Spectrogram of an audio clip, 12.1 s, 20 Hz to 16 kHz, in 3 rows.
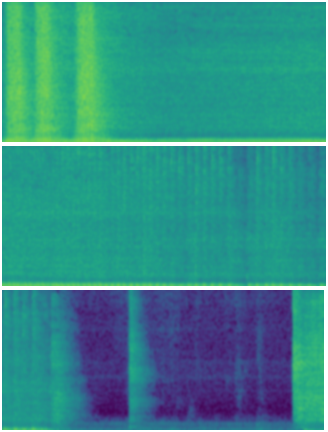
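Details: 2015 Yamaha TTR125LE single-cylinder first start after a top-end rebuild of a blown engine, with cam timing checked: it fires cleanly, revs and settles smoothly without clatter, then shuts off. Normal running.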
